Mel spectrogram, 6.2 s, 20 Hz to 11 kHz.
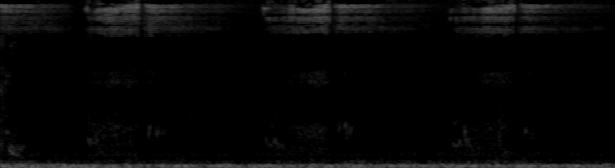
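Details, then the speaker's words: Child's biphasic wheeze, noisy breathing with faint musical wheeze on both inhalation and exhalation, about 30 breaths a minute; a lower-airway sound that is mainly expiratory, can be heard in both phases, and is a symptom of many diseases. "đây là tiếng thở bất thường của đường hấp dưới chủ yếu chỉ thở ra và có thể hai thì có thể nghe được bằng tai hoặc có nghe và chủ yếu nghe là triệu chứng của nhiều bệnh lý khác nhau"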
